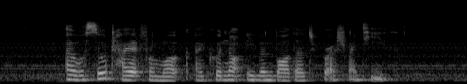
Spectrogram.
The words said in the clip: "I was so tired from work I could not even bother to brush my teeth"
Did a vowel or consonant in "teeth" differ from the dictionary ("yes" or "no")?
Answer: no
